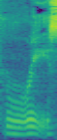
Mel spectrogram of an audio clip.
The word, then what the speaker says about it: Rhys: And it's pronounced Reese.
